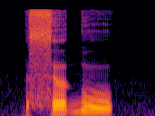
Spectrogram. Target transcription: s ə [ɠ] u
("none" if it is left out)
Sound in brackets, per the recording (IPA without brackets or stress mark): ɠ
